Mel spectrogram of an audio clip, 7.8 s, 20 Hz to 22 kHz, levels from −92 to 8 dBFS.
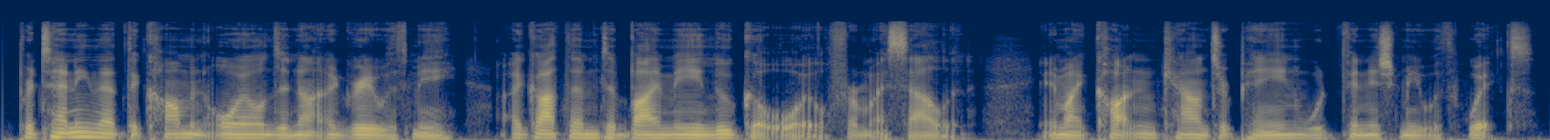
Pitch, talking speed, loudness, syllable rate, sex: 90 Hz, 230 wpm, -22 LUFS, 5.9 syllables/s, male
